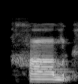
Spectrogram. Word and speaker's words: Halık: Halık ise h'dan sonra bir elif ile. Halık zaten telaffuza dikkat ederseniz h'yı uzatıyoruz. Evet, Gülcan Hanım ne demiş?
